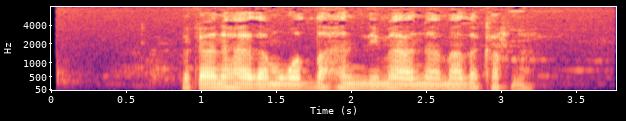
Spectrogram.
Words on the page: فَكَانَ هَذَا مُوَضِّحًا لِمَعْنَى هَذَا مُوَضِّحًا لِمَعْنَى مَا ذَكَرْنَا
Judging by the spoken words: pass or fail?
fail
